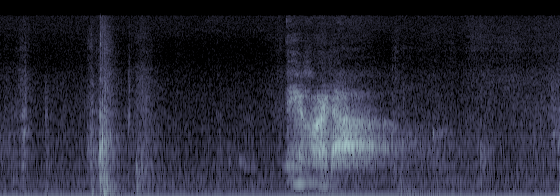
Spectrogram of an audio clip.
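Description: A woman's single breathy, half-whispered word about two seconds in, with a faint click just before it; otherwise a quiet small room.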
